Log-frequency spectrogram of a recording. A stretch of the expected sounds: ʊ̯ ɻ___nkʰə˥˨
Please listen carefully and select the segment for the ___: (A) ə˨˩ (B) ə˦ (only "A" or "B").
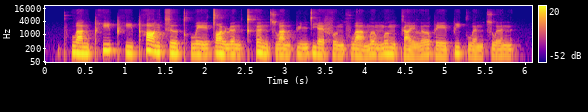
A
